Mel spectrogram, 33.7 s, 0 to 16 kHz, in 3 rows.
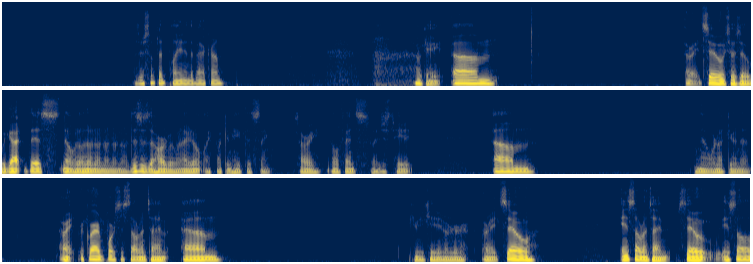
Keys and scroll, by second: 8.8 alt+Tab.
